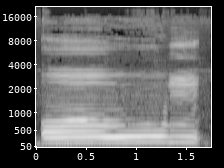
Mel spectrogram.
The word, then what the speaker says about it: ओम: उच्चारण करना है और ओम का उच्चारण भी तोड़ के करना है जैसे कि ओम ऐसे करके करना है ओ से उ फिर म और म का उच्चारण ज्यादा देर तक होना चाहिए ठीक है ये मैं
